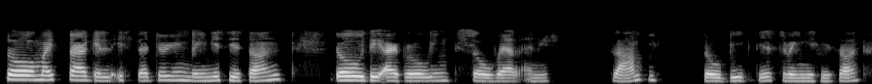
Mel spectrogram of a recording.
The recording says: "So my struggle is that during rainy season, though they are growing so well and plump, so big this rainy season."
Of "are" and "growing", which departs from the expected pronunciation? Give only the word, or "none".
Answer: none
